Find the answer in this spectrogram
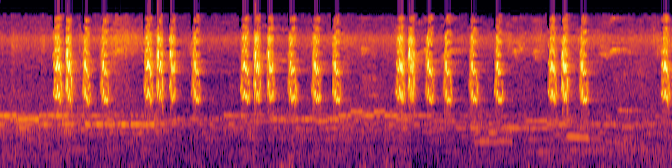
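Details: Yellow-vented bulbul of superior stock singing energetically: clusters of rapid, high, scratchy notes come in short bursts roughly every second, with faint tonal background sounds underneath.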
